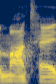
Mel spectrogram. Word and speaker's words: MATE: on the page about the project for the Mott a desktop environment man they have this big holes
